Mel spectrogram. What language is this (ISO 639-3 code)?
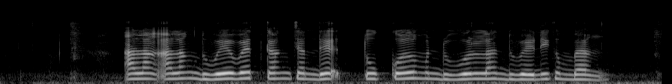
jav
